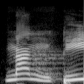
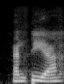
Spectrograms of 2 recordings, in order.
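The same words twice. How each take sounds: First: Put-on curt, clipped-off "Nanti." to the child; irritated reply. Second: Said in the usual way. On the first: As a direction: shut the nagging down, losing patience. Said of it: "Nah, mulai".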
